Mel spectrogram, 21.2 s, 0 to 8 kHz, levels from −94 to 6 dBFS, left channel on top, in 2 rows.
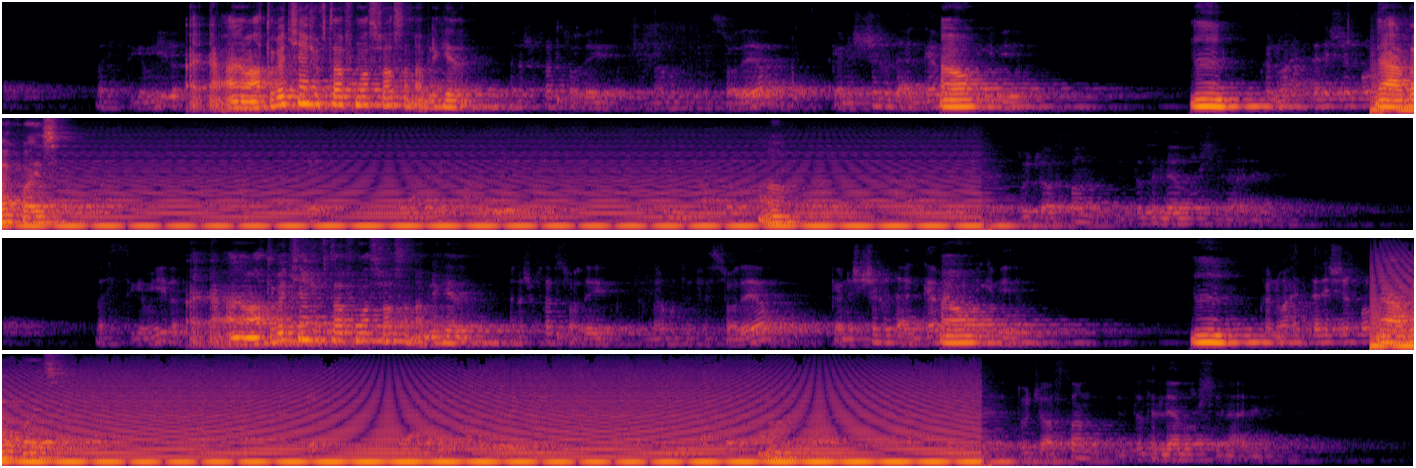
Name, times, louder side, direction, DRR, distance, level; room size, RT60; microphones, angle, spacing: voice 1, 0.7-1.4 3.8-5.8 6.2-7.6 9.5-11.4 12.0-13.1 13.5-14.8 15.3-20.1, equal, 55° right, 3 dB, 1.1 m, -47 dB
voice 2, 1.4-3.5 7.0-7.3 8.9-9.2 10.3-11.0 16.3-16.5, left 2 dB, 80° left, 8 dB, 0.5 m, -29 dB
sound 1, 10.3-17.9, right 5 dB, 80° right, 0.4 m, -30 dB
11.5 x 4.6 x 3.8 m, 1.5 s
head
